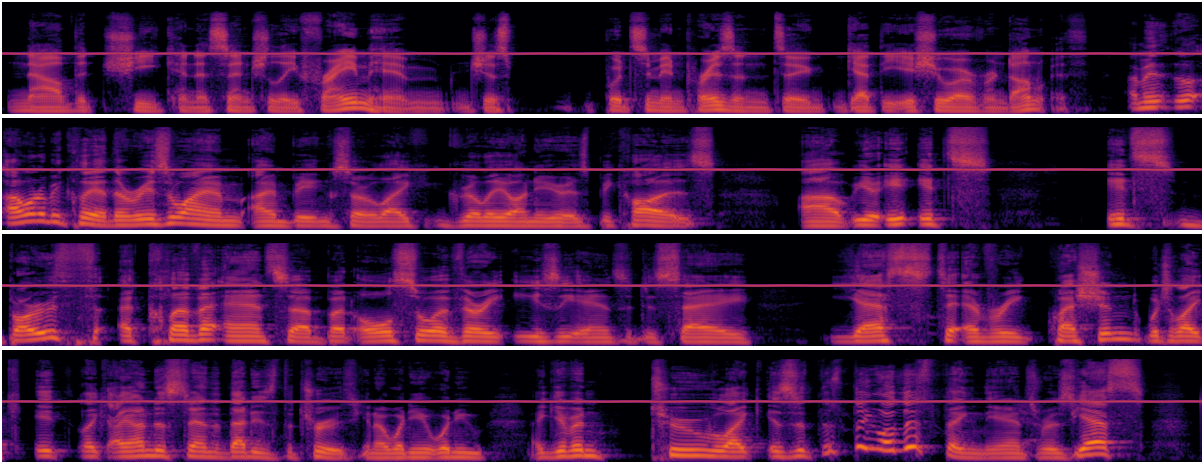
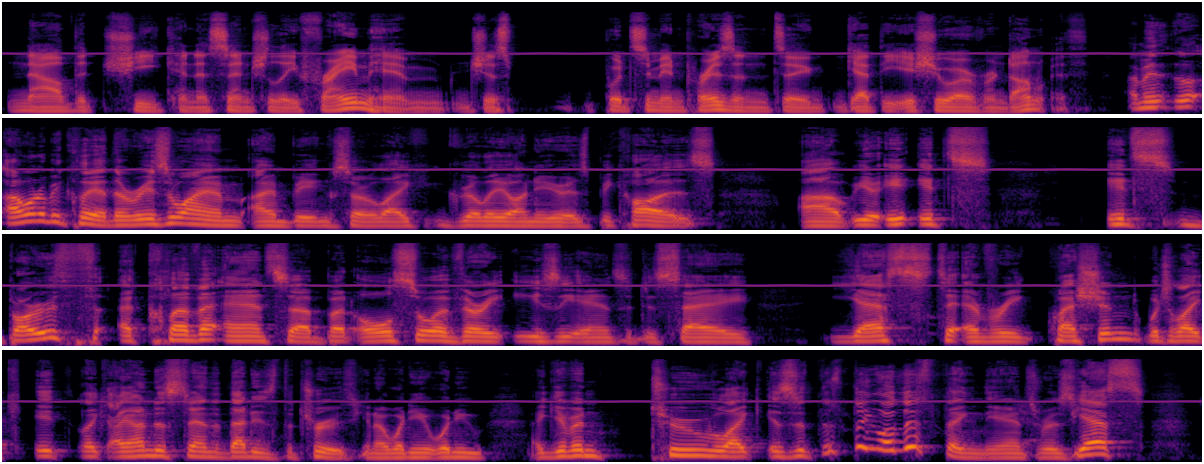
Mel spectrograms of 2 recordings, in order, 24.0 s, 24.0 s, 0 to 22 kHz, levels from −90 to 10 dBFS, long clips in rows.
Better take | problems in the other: second | high-pitched whine; loud; throughout; 4 kHz, 7 dB below the speech; faint in the second

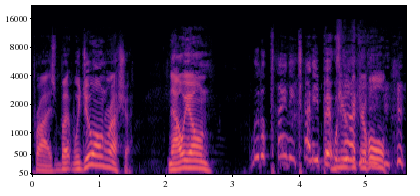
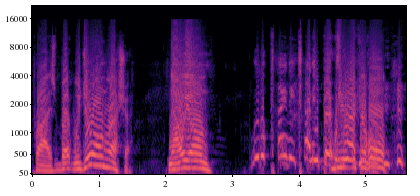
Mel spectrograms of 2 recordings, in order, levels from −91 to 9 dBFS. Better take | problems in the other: first | distortion; heavy; 21% of the sound clipped

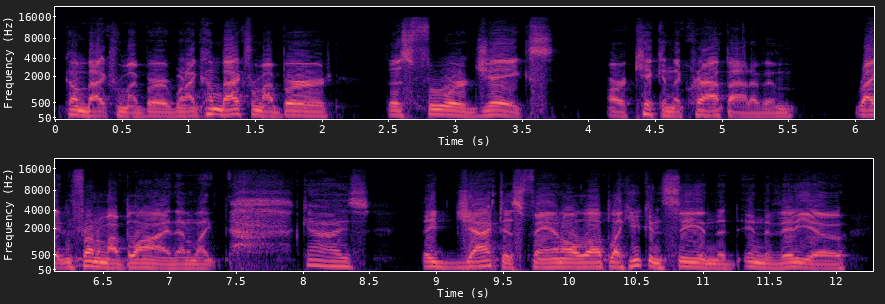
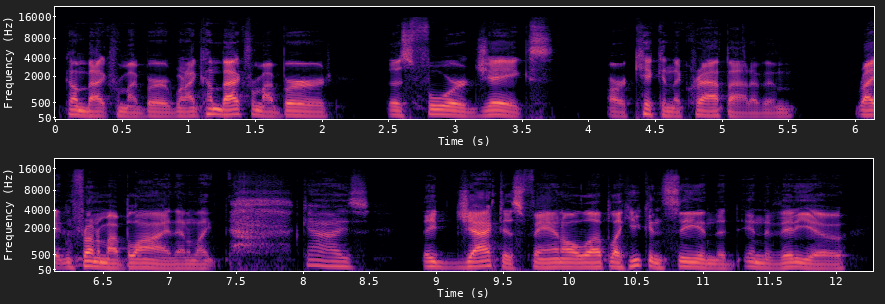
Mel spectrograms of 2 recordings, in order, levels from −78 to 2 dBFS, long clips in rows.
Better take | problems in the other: second | distortion; heavy; 6 dB below the speech

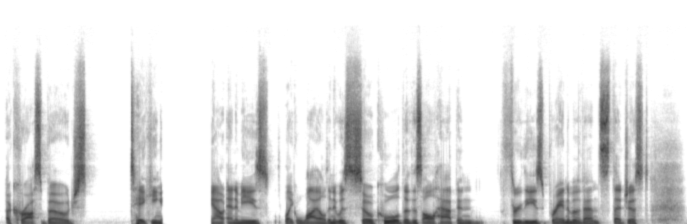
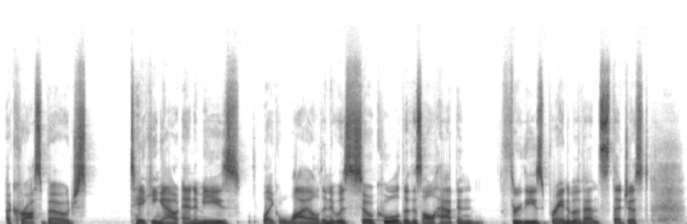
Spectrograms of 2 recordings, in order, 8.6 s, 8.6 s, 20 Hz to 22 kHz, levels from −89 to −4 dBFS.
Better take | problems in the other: second | audio freezing; at 2 s for 0.5 s

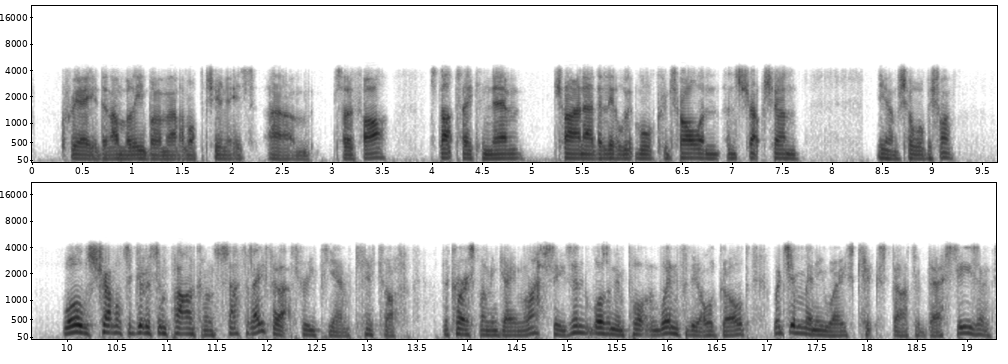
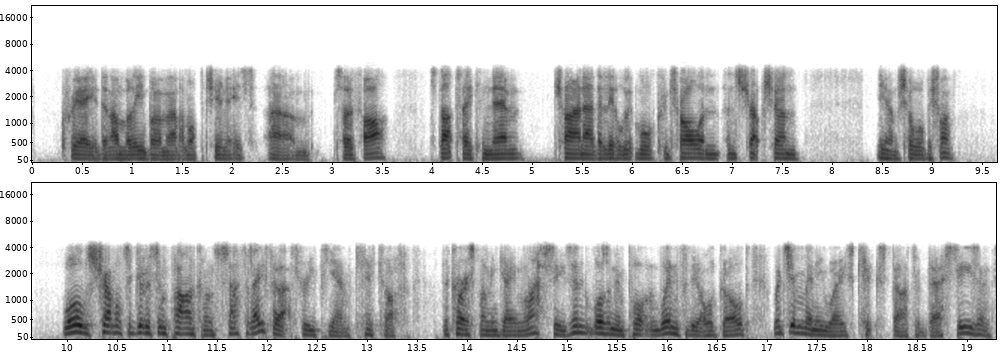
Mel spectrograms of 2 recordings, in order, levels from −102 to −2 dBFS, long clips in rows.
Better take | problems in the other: neither | garbled, watery; badly; nothing above 4 kHz; the same in both

